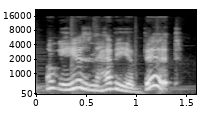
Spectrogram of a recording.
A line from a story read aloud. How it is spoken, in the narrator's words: said Dorothy eagerly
